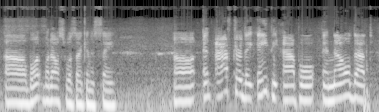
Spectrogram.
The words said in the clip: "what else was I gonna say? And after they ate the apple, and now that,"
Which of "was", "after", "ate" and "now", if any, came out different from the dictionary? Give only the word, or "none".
none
